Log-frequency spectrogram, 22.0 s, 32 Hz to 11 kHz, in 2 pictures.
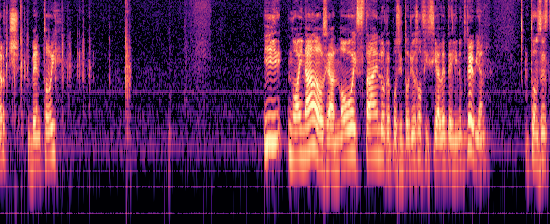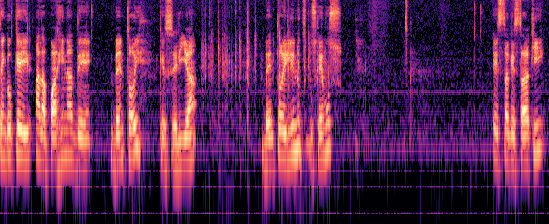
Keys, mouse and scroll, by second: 0.0-2.1 typing, 2.5 Return, 4.2 typing, 11.2 click, 12.7 click, 14.2 click, 14.8-17.6 typing, 20.5 click.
